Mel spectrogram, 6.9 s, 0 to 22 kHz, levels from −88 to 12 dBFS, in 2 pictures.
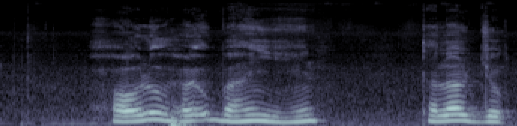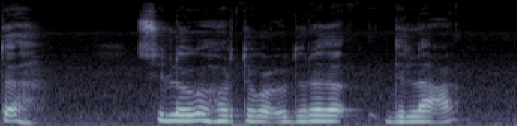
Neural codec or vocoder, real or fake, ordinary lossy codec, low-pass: none; real; none; 19.8 kHz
